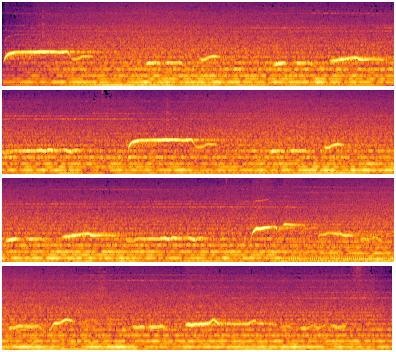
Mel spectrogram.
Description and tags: Just whistling with added synth. testing. may become part of a pack.
fear, phantom, creepy, patriotic, ghost, thrill, suspense, specter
